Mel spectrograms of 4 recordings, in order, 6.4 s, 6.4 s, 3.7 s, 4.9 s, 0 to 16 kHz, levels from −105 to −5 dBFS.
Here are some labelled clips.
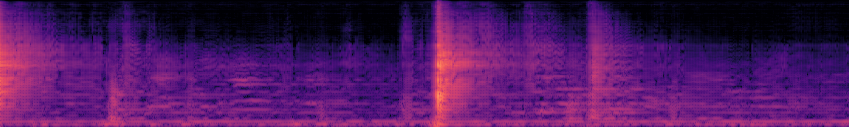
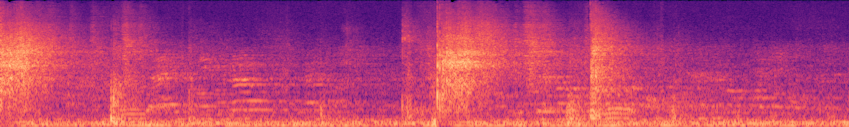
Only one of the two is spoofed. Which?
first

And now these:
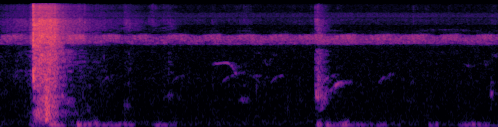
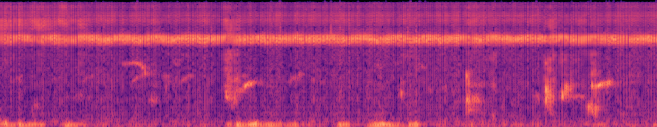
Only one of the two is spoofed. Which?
second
